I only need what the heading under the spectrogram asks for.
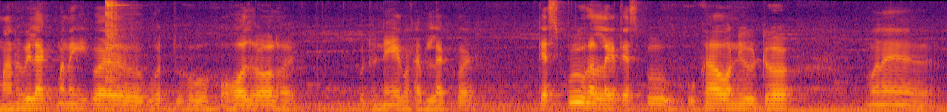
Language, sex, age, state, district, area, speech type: Assamese, male, 30-45, Assam, Sivasagar, urban, spontaneous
